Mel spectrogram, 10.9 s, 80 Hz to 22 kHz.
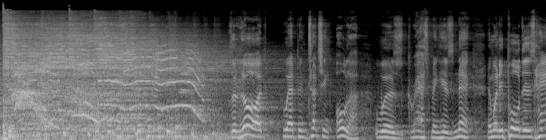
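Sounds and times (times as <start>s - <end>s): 
loud strained yell of pain: 0.0s - 4.2s
speech: 4.8s - 10.9s.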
